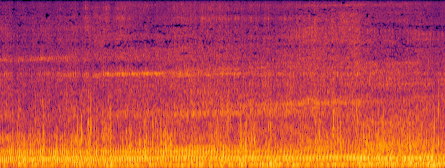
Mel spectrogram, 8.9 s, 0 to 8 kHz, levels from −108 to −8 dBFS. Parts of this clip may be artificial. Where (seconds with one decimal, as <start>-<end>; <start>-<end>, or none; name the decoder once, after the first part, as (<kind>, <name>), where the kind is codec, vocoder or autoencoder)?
none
